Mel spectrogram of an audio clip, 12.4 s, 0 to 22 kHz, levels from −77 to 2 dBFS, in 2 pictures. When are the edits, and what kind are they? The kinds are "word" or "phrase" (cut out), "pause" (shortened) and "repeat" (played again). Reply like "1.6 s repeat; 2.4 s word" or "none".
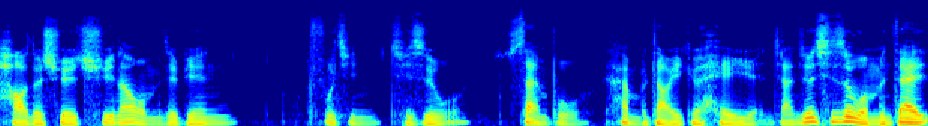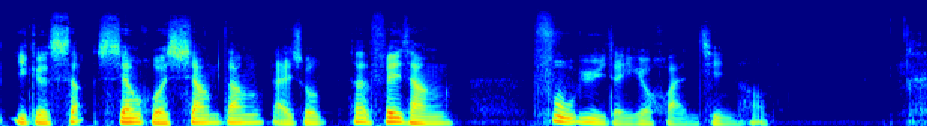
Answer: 8.4 s pause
